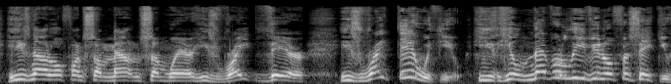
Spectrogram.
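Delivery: normal talking voice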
